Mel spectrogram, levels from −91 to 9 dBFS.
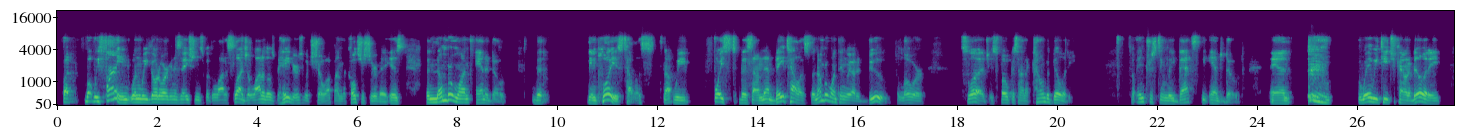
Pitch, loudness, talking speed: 140 Hz, -23 LUFS, 155 wpm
